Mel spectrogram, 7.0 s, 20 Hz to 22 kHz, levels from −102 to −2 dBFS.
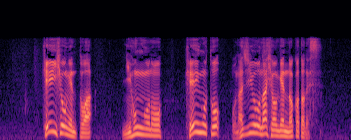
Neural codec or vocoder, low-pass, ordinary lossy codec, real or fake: none; 7.2 kHz; none; real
